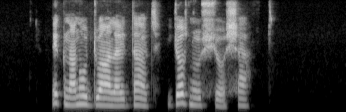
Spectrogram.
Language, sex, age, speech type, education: Nigerian Pidgin, female, 15-29, spontaneous, tertiary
